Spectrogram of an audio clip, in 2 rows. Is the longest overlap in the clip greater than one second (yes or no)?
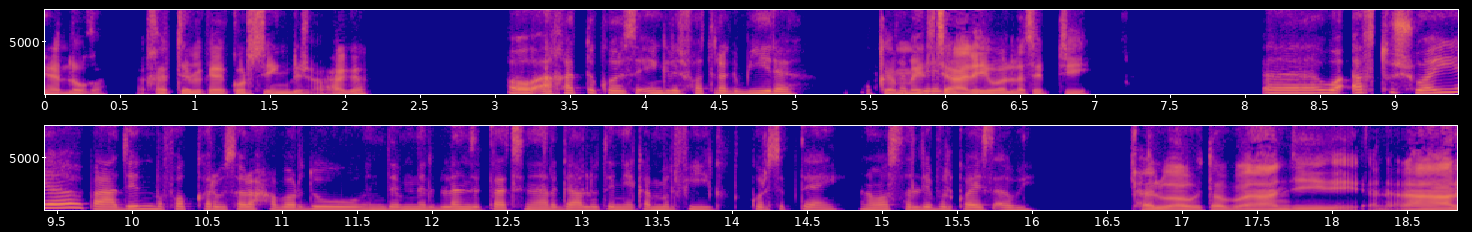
no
